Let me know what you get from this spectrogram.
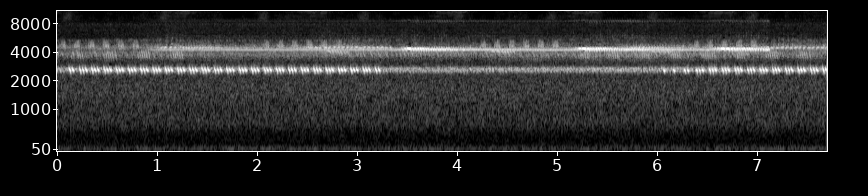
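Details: Ringing bell cricket song, a high, continuous tone with a quick ticking trill beneath it and a wavering upper line of chimes, several insects overlapping in a dense insect chorus.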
